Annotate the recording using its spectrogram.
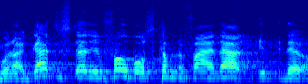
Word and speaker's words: phobos: The word that we find here, fear, in the New Testament is pronounced Phobos.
